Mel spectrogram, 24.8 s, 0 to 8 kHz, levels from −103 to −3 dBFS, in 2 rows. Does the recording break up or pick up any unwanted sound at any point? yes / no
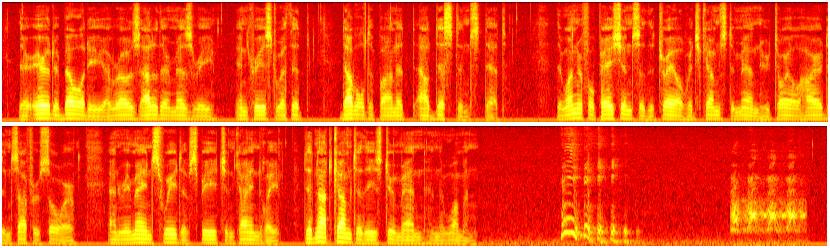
yes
